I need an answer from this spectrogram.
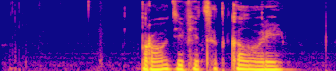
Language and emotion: Russian, neutral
